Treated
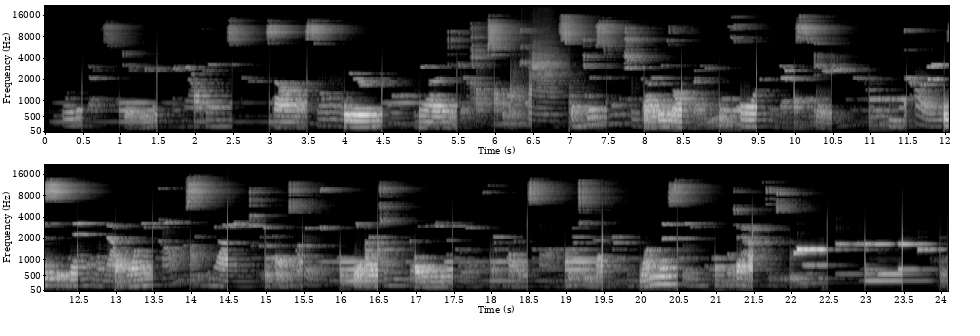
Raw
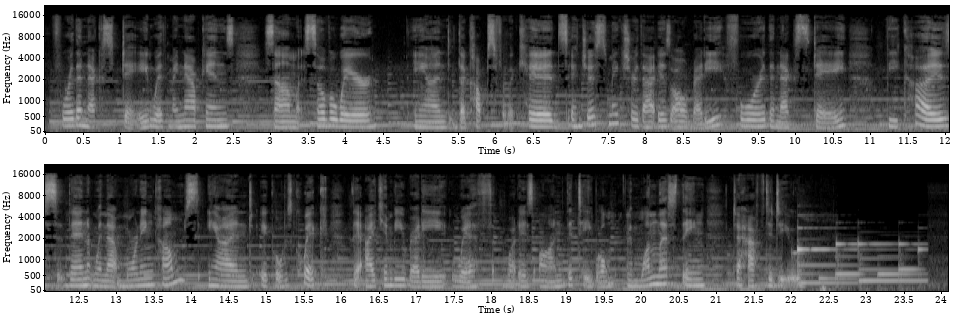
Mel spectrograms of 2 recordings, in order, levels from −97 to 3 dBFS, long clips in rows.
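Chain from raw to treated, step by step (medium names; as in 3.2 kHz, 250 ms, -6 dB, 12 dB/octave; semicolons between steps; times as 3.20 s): fade-in on the opening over 5.77 s; spectral gate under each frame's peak -15 dB strong; in parallel at +1 dB: compression, threshold -42 dBFS, peak gain reduction 18 dB; 6.21–6.87 s: on the sum: overload inside the chain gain 31.5 dB; Schroeder reverb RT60 0.76 s, combs from 33 ms, DRR -0.5 dB; step-sequenced high-pass 2 Hz 540–3300 Hz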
